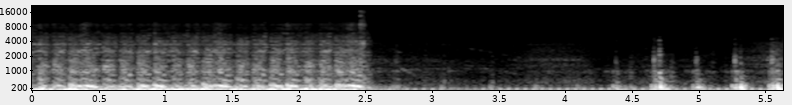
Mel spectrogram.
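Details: 1996 Pontiac Trans Am, LT1 5.7, bought as a non-runner said to have no spark or fuel; with a fuel pump just hooked up and a brand-new filter, the starter chugs low and regularly for about 2.5 seconds but the engine never catches: cranking no-start.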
